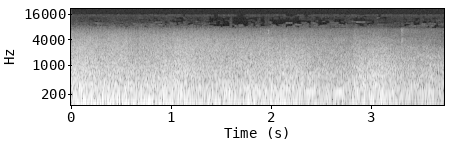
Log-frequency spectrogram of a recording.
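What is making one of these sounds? A large fire roars.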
